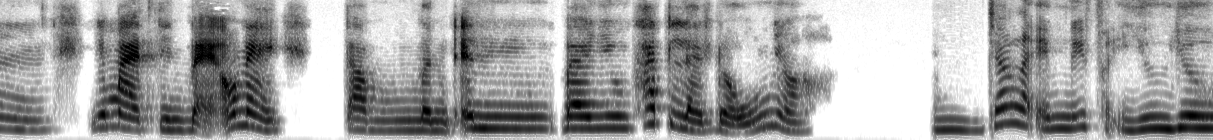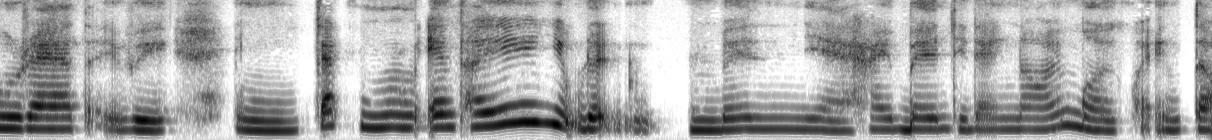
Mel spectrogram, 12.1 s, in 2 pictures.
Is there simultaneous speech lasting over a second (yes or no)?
no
